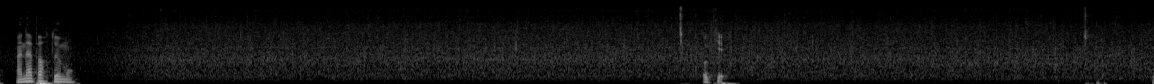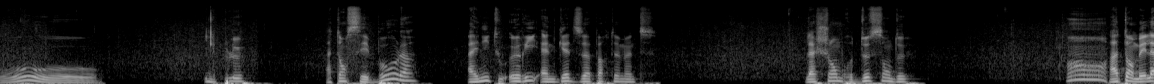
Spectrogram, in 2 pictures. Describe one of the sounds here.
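A young man speaks into a close microphone in short bursts.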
